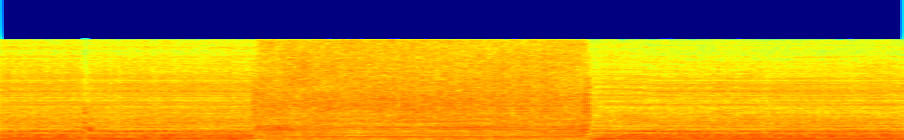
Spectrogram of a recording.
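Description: Flatmaster drum sander's motor running with a steady hum. About two seconds in, a board is pushed across the spinning sanding cylinder, adding a rushing sanding noise for about two and a half seconds that then stops.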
